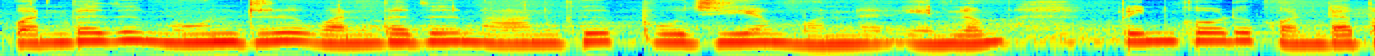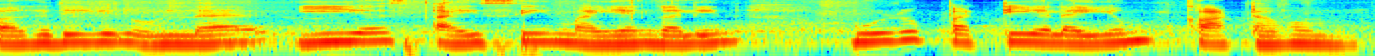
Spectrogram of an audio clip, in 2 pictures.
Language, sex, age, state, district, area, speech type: Tamil, female, 30-45, Tamil Nadu, Thanjavur, urban, read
